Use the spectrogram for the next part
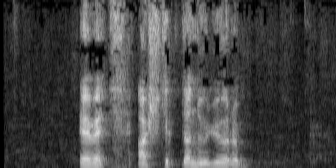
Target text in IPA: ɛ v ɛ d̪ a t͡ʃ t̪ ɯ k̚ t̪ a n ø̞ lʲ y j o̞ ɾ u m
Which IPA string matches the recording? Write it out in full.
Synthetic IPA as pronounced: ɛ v ɛ t̪ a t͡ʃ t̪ ɯ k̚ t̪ a n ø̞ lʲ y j o̞ ɾ u m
